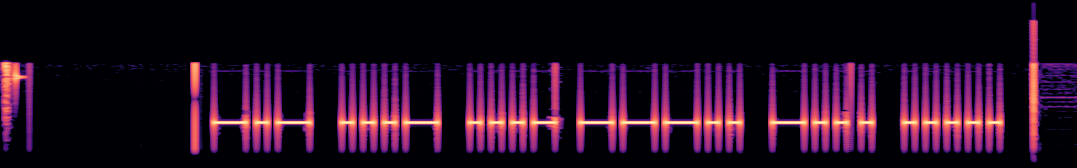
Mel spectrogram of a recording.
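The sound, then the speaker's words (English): Telephone dialing tones as a number is called again: rapid clusters of short, same-pitched electronic beeps separated by brief gaps, fairly loud and steady, with a click at the start and another at the end. “I'll try calling again.”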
